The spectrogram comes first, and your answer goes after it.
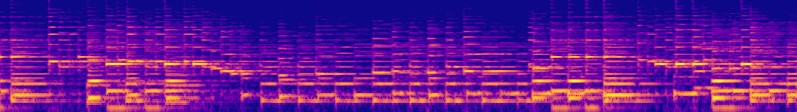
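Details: No animal sound is heard; gentle piano music plays throughout.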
